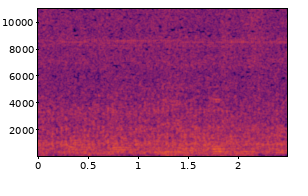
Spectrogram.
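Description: Indistinct voices of people talking in the room over a steady low rumble.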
